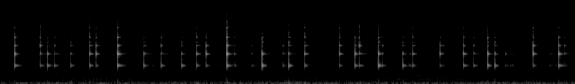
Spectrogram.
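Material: Terracotta.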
